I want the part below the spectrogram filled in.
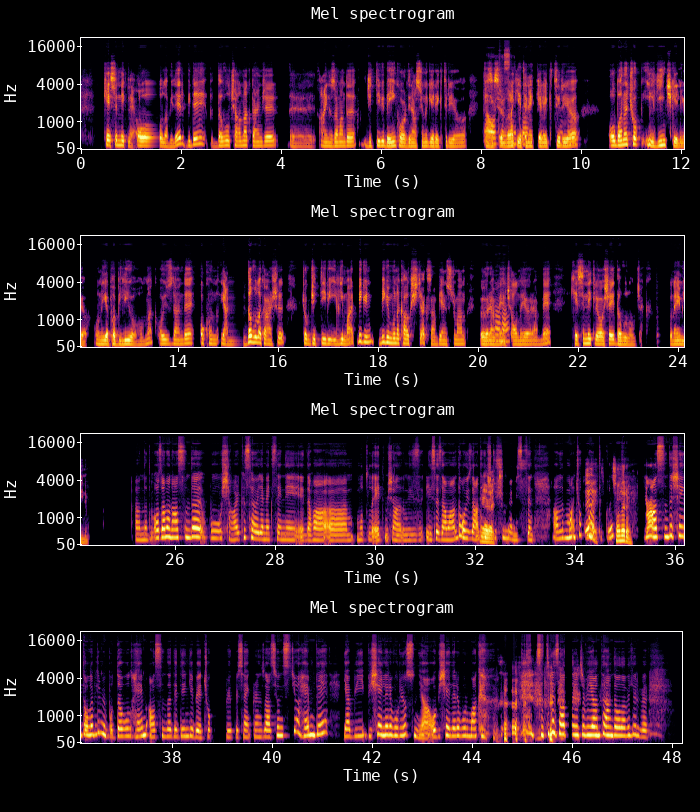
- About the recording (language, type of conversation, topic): Turkish, podcast, Müziği ruh halinin bir parçası olarak kullanır mısın?
- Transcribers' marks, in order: tapping; other background noise; laugh; chuckle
